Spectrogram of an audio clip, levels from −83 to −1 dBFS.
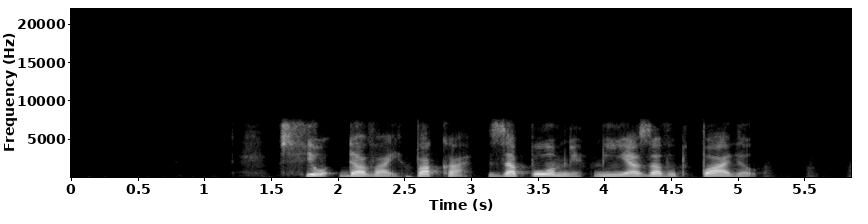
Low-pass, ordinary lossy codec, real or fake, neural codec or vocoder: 7.2 kHz; Opus, 16 kbps; fake; codec, 16 kHz, 2 kbps, FunCodec, trained on LibriTTS, 25 frames a second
